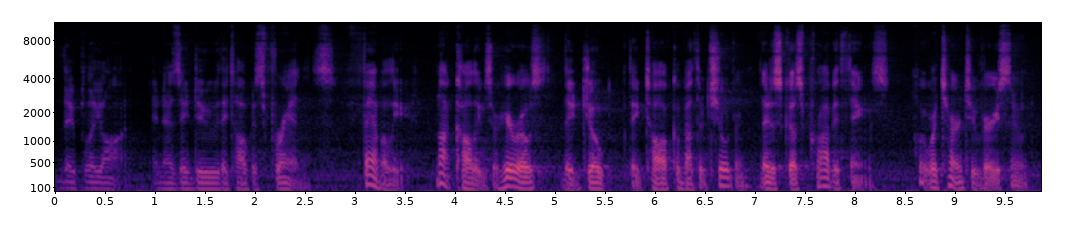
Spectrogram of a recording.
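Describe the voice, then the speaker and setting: Male comic book host and narrator, very low and creaky, reverberant room with faint noise. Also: lively intonation, moderate pace, few pauses. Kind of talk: casual vlog talk and dramatic comic read-aloud narration. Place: indoor room. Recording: echoey reverberant room, audible background noise.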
